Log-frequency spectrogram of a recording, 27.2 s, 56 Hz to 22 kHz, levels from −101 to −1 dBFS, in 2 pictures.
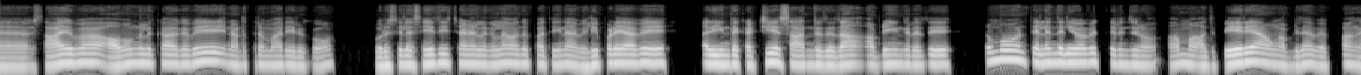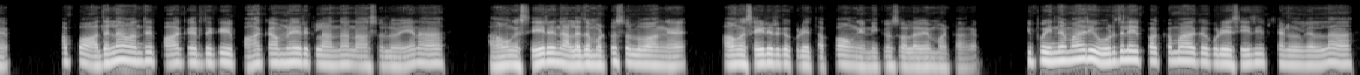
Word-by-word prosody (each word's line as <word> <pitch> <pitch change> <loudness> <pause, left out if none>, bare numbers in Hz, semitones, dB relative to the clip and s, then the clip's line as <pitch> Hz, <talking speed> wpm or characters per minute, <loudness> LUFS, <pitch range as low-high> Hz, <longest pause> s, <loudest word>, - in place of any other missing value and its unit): அ - - -2 0.3
சாய்வா 150 +5 +2 0.2
அவங்களுக்காகவே 145 +2 +1 0.3
நடத்துற 130 +1 -5
மாரி 130 0 -2
இருக்கும் 120 +2 -5 0.5
.ஒரு 120 +1 +2
சில 140 -1 0
செய்தி 145 +2 +2
சேனல்கள்லாம் 145 0 0
வந்து 145 0 -1
பார்த்தீங்கன்னா 135 0 -2
வெளிப்படையாவே 150 +4 +2 0.5
அது 140 0 +4
இந்த 140 +1 +3
கட்சிய 145 +5 +2
சார்ந்தது 135 -1 0
தான் 140 +1 +1
அப்படிங்கிறது 140 0 -1 0.5
ரொம்பவும் 195 0 +4
தெல்ளந்தெளிவாவே 155 +1 +3
தெரிஞ்சிரும். 135 -2 -2 0.2
ஆமா, 145 0 0
அது 120 -1 -4
பேரே 150 +5 +6
அவங்க 145 -2 -1
அப்படிதான் 130 +3 -2
வைப்பாங்க. 130 +2 -4 0.7
அப்போ 165 0 -6
அதெல்லாம் 170 +8 +3
வந்து 170 +1 0 0.2
பார்க்கறதுக்கு 155 +1 -2 0.2
பார்க்காமலே 155 +4 0
இருக்கலாம்ன்னு 140 -3 -2
தான் 140 -1 -4
நான் 125 -2 -5
சொல்லுவேன். 125 -1 -5
ஏன்னா 155 0 -3 0.7
அவங்க 130 +2 +1
செய்ற 155 +4 +5
நல்லத 135 +1 +3
மட்டும் 145 +4 -2
சொல்லுவாங்க. 135 -4 0 0.6
அவங்க 140 +1 +3
சைடு 145 +1 +3
இருக்கக்கூடிய 135 -3 -2
தப்பை 120 +5 -10
அவங்க 130 -3 -3
என்னிக்கும் 115 +1 -6
சொல்ல 115 -1 -2
மாட்டாங்க. 110 0 -12 0.6
இப்போ 170 +2 -4
இந்த 180 +1 +5
மாதிரி 205 +1 +5
ஒருதலை 190 +4 +3 0.2
பக்கமா 175 +1 -1
இருக்கக்கூடிய 150 -3 0
செய்தி 145 +2 -1
சேனல்கள்லாம் 140 +2 -3
140 Hz, 130 wpm, -23 LUFS, 130-155 Hz, 0.7 s, பேரே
